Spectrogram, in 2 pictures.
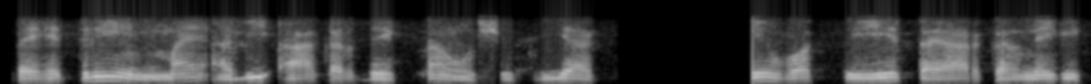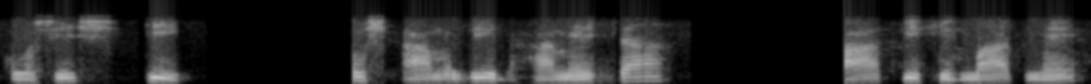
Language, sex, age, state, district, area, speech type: Urdu, male, 30-45, Maharashtra, Nashik, urban, conversation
